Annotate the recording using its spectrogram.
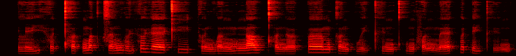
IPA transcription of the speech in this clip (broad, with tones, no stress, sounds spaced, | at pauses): l e˨˥ j h ɵ˧ t̚ pʰ ɐ˧ k̚ m ɐ˧ k̚ t͡s ɐ˨˧ n w ɵ˨˥ ɥ h ɵ˥ ɥ ɛː˥ kʰ iː˥ t̚ h ɵ˨ n w ɐ˨ ŋ m ʊ˧ ŋ aː˥ w kʰ ɐ˨ n œː˨ k̚ p œː˥ m k ɐ˨ ŋ kʷ e˨˩ j pʰ ɪ˨ ŋ kʷʰ ɪ˨ ŋ f ɐ˨˩ ŋ m ɛː˨˥ k̚ ɵ˥ t̚ e˨˧ j pʰ ɪ˨˩ ŋ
